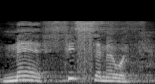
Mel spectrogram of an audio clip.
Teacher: بلغي الياء لأنها سكنة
